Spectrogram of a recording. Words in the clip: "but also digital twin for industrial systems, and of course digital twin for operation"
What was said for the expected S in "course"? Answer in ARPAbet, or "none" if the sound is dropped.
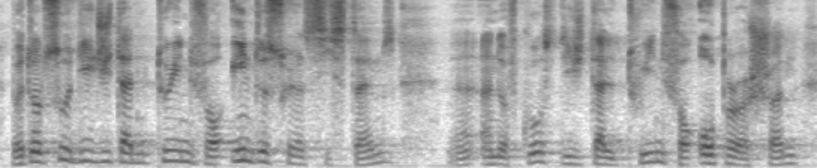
S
